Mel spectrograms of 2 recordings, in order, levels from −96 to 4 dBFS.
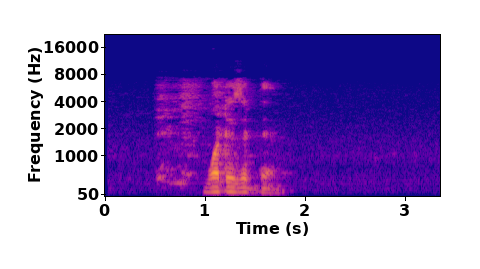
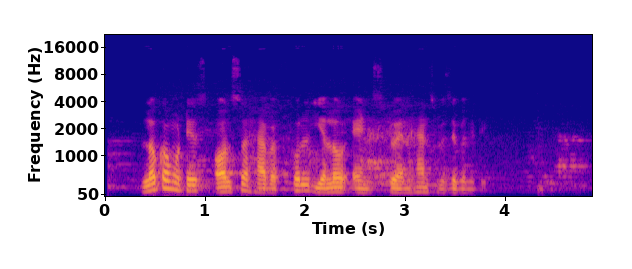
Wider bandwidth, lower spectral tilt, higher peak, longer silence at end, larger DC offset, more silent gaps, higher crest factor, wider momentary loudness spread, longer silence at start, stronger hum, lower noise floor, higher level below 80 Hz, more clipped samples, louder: second, 7.6 kHz vs 9.6 kHz; second, -4.5 dB/octave vs -10 dB/octave; second, -8 dBFS vs -4 dBFS; first, 1.6 s vs 0.15 s; neither; neither; first, 26 dB vs 20 dB; first, 21 LU vs 12 LU; about the same, 0.5 s vs 0.4 s; neither; first, -70 dBFS vs -56 dBFS; about the same, -72 dBFS vs -72 dBFS; neither; second, -30 LUFS vs -23 LUFS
